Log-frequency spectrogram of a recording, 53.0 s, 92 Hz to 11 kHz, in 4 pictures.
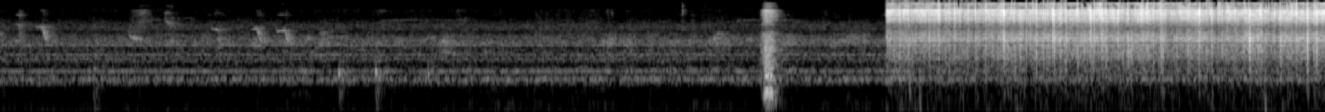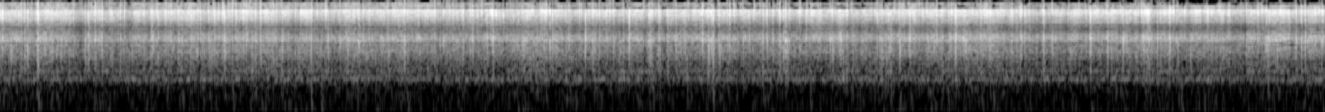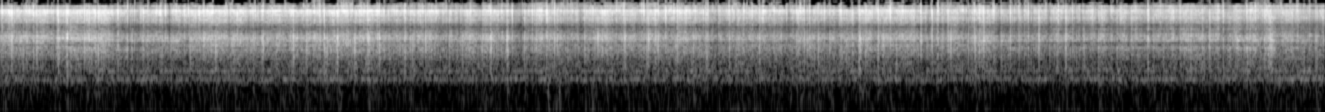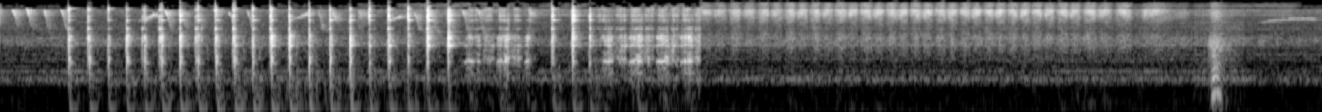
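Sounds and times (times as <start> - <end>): welding arc crackling: 8.9 - 39.8, 40.4 - 51.4.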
